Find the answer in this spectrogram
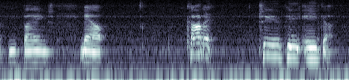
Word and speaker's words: Encke: And for those of you who think that I am not pronouncing this correctly, we'll get that out of the way. Encke. Encke.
